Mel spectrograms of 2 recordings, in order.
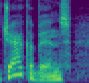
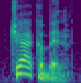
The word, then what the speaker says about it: Jacobin: Now, I'm not going to go into what I learned about the Jacobins, except to say that I learned the right way to pronounce it, Jacobin, not Jacobin.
